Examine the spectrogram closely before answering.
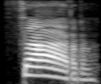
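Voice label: "сар", Komi, female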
